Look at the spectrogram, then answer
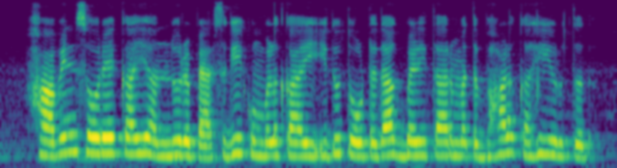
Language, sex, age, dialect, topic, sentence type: Kannada, female, 25-30, Northeastern, agriculture, statement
